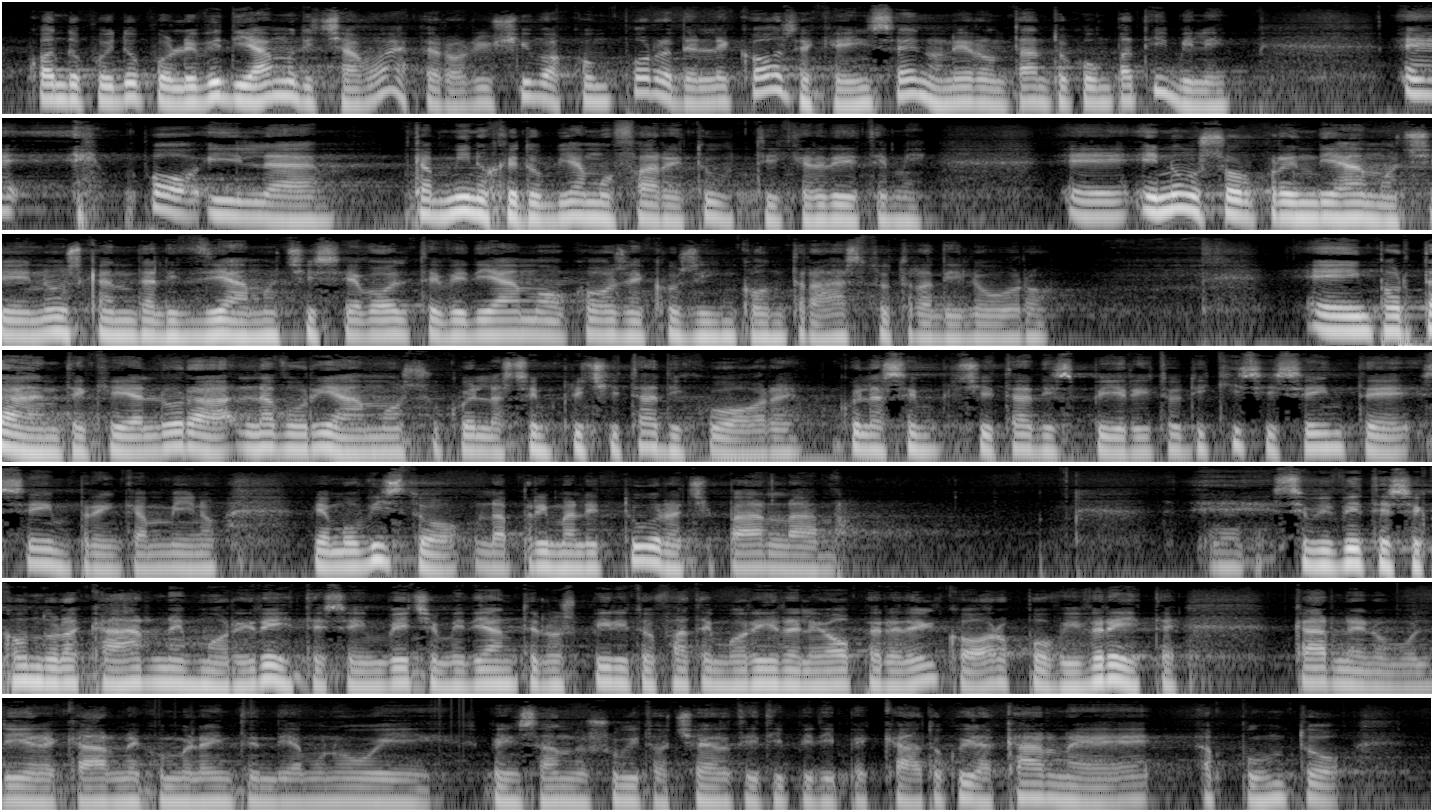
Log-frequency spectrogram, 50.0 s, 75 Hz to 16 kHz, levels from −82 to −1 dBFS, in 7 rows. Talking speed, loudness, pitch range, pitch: 140 wpm, -25 LUFS, 120-145 Hz, 130 Hz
